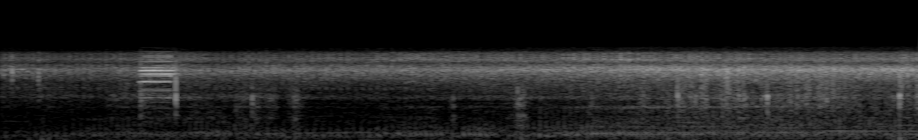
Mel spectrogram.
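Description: Motorcycle engine running in slow city traffic, with a steady low hum that grows gradually louder as the bike moves off. A vehicle horn gives one short beep about a second in.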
